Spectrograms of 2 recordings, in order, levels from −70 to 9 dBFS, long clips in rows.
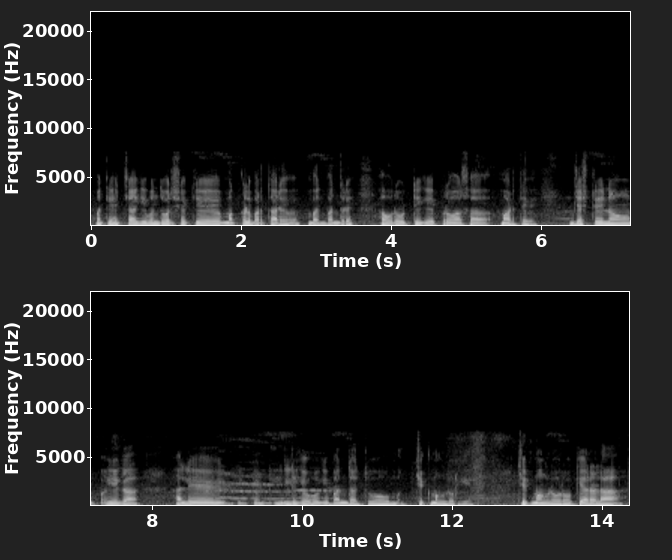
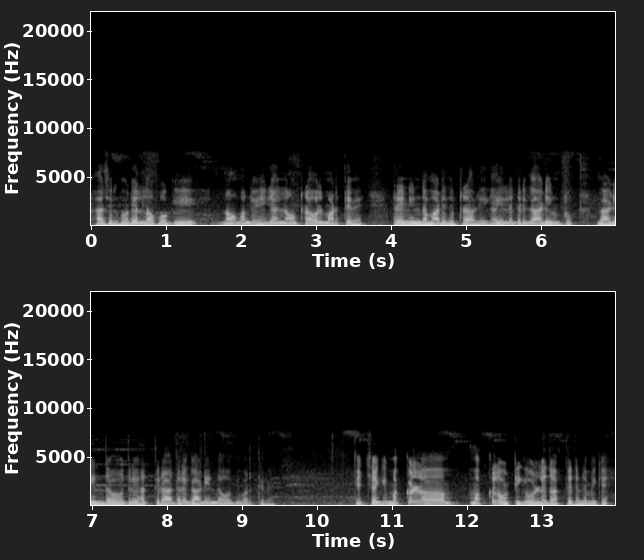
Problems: background sounds at intervals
